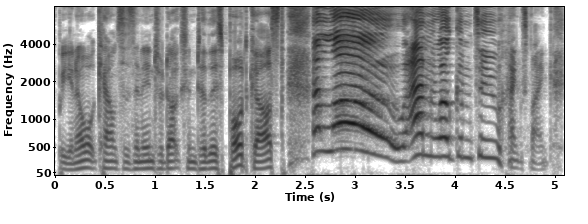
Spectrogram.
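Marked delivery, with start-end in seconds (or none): 2.6-5.0 high, loud show host; announcer voice. Acted. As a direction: belt out the welcome. Podcast intro announcement.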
